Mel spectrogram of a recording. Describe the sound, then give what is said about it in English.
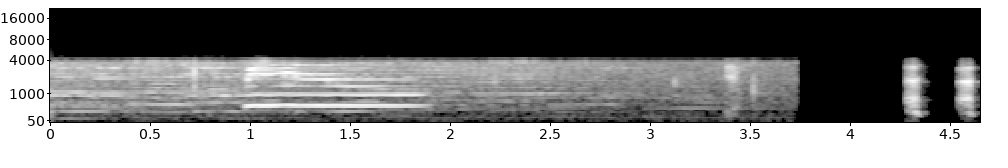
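A male performer doing sound effects imitates a cat, giving one drawn-out, wavering meow over a steady noisy background. Silence follows, then two quick, sharp knocks. “doing all the sound effects of the car crash, the cat.”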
